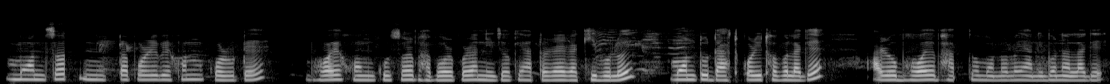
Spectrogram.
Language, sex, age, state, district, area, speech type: Assamese, female, 18-30, Assam, Lakhimpur, rural, spontaneous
